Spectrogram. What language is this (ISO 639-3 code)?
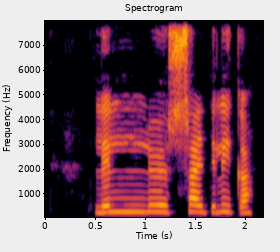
isl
